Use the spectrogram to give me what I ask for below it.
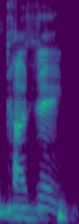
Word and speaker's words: Kajay: I pronounce You it keep wrong saying every time. But I remember, yeah, it's Kajay.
